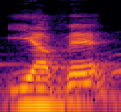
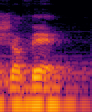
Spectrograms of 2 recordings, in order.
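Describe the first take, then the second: First: The name starts with an 'ee' sound. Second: The name starts with a 'zh' sound. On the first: The speaker calls it right. "é I" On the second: The speaker calls it wrong. "a letra J não existe, então não é Jesus, não é Jeová, não é Javé"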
